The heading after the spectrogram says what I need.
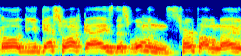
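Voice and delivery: mock gleeful. Telling Instagram followers the dog is gone, mock gleeful. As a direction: gloat at the camera, playing it up. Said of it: "I'm like".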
